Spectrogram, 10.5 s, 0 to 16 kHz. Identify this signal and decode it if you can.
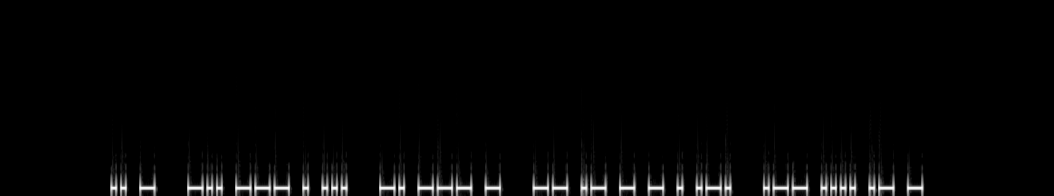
Morse code, heard as a keyed tone, about 25 wpm, 690 Hz. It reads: IT DOES NOT MATTER WHAT
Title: Sets of 5 Words Encore 25wpm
